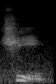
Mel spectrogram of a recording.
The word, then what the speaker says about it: qi: and then you'll see chi and they're both pronounced qi but one looks like key because it's a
